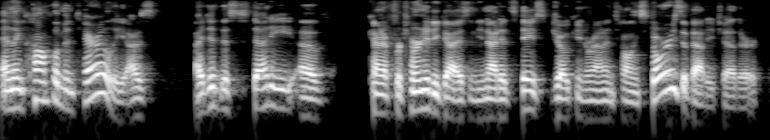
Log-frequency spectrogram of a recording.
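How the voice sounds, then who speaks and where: An older man who grew up in California, a psychology professor answering interview questions in an animated, thoughtful way, often restarting his sentences. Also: medium pitch, fast talker, lo-fi sound.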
